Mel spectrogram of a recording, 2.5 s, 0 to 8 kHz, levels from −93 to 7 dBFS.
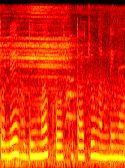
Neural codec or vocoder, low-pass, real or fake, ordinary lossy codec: none; 7.2 kHz; real; none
